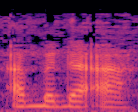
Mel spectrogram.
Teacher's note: huruf ba tidak mengalirkan nafas. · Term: jahar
